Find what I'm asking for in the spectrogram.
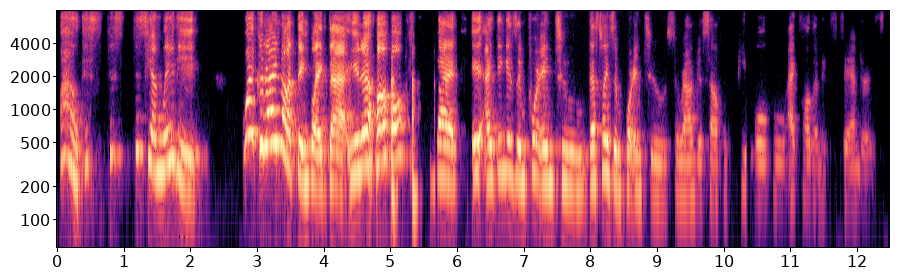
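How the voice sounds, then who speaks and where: A woman's voice: on the high side, lively intonation, measured pace, fairly bright tone. A woman hosting a podcast interview, speaking in an effusive, conversational way and laughing often. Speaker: podcast host.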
